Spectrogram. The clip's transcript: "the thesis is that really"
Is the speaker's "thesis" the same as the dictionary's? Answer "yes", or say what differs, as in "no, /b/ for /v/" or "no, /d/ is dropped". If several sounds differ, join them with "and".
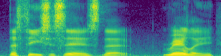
yes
